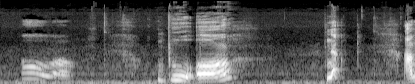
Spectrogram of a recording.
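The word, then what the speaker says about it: búho: was learning my animals an owl in Spanish was Abu but I wanted to check before I made this video and this is how you pronounce it oh boo oh no I'm not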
